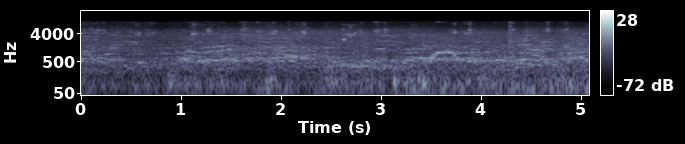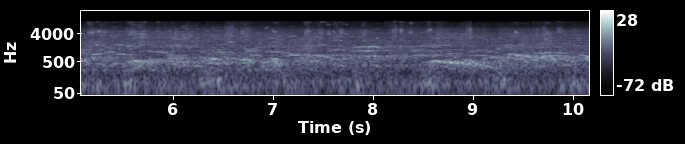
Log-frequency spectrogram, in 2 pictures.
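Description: A basketball being dribbled on a hardwood court, the bounces heard over the steady murmur of an arena crowd and players' voices.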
